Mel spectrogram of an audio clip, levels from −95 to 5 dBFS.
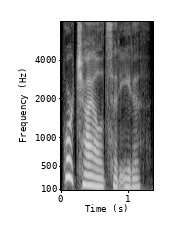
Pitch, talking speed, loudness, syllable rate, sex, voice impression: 165 Hz, 175 wpm, -16 LUFS, 4.1 syllables/s, female, feminine, adult-like, tensed, powerful, clear, fluent, intellectual, calm, elegant, lively, strict, sharp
